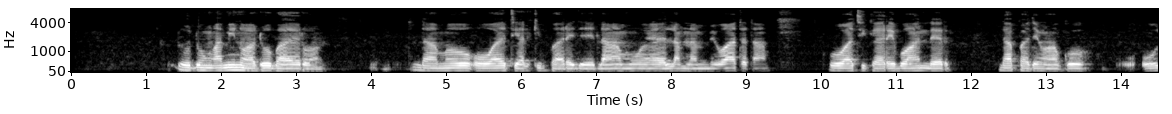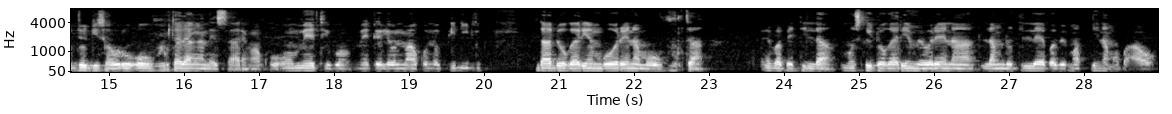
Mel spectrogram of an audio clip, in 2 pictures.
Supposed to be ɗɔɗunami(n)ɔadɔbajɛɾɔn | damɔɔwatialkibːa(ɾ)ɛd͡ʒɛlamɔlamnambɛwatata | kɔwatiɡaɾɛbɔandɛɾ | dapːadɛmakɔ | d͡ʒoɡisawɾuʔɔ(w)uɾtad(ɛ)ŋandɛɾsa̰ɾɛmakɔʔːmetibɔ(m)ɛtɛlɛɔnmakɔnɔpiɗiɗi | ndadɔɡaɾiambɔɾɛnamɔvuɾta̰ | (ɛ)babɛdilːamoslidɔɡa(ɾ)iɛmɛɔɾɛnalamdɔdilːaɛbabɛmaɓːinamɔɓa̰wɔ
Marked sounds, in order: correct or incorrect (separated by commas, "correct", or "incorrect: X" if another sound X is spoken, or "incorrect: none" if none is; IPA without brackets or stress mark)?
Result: correct, correct, incorrect: v, incorrect: a, correct, correct, correct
